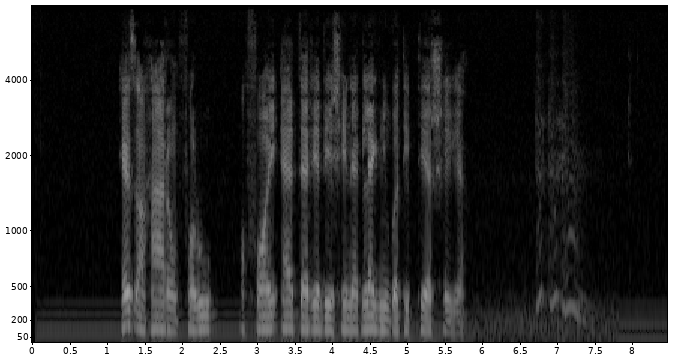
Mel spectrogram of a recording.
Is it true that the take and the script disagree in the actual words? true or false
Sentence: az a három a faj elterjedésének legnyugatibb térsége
true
